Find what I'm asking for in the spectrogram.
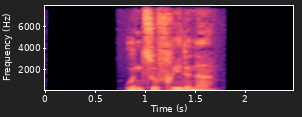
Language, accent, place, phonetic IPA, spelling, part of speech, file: German, Germany, Berlin, [ˈʊnt͡suˌfʁiːdənɐ], unzufriedener, adjective, De-unzufriedener.ogg
- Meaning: inflection of unzufrieden: 1. strong/mixed nominative masculine singular 2. strong genitive/dative feminine singular 3. strong genitive plural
